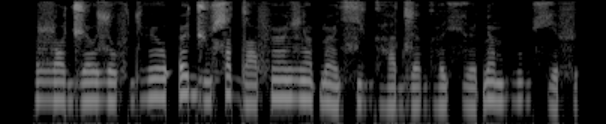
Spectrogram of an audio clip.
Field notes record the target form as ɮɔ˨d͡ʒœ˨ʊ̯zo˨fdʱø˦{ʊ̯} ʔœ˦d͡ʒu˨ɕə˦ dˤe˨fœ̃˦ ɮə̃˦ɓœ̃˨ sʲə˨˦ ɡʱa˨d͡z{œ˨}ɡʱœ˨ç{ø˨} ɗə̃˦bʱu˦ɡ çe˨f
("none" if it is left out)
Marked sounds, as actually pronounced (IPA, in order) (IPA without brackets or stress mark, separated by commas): ʊ̯, œ˨, ø˨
